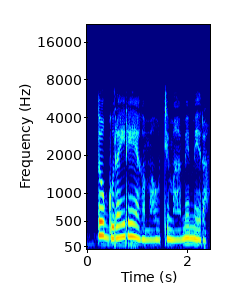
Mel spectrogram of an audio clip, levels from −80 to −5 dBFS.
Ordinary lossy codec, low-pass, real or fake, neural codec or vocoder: none; 7.2 kHz; real; none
